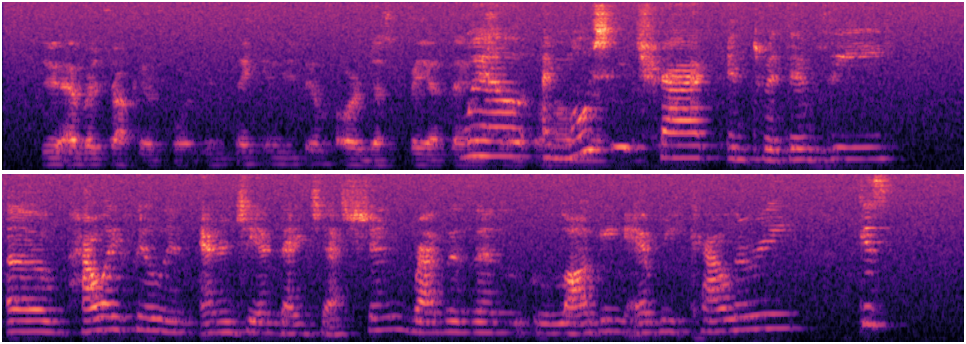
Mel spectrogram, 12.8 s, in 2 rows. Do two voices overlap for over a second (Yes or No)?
Yes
